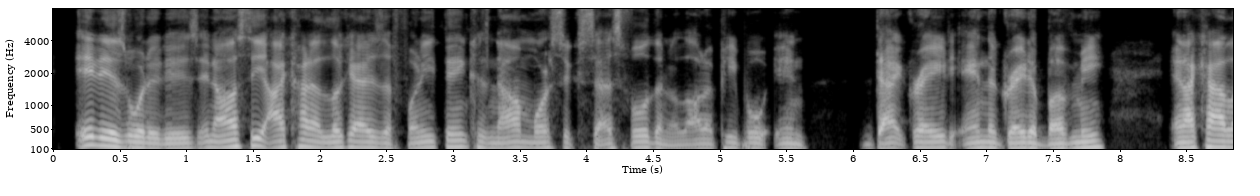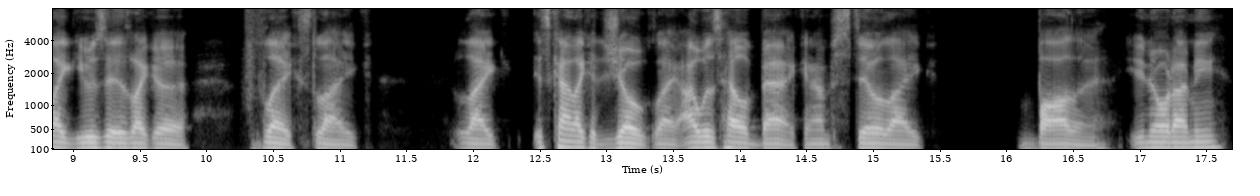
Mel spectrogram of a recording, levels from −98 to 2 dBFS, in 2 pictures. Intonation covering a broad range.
No: average, 2.9 semitones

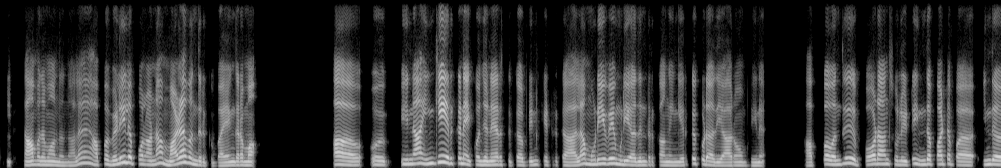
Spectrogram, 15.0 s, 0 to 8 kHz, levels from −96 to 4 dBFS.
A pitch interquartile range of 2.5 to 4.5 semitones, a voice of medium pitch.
No: average, 4.9 semitones; medium, 180 Hz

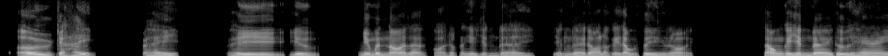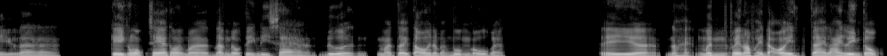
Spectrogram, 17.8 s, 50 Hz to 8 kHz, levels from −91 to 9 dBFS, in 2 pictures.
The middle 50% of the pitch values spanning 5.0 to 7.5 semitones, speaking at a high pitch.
No: average, 5.3 semitones; low, 120 Hz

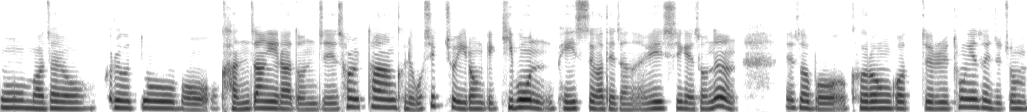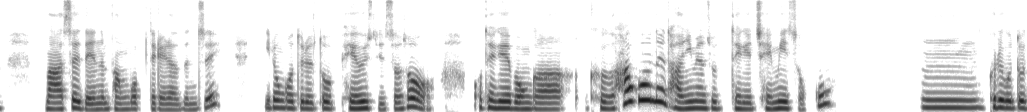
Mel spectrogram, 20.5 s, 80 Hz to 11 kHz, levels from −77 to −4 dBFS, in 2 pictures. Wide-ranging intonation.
No: average, 3.0 semitones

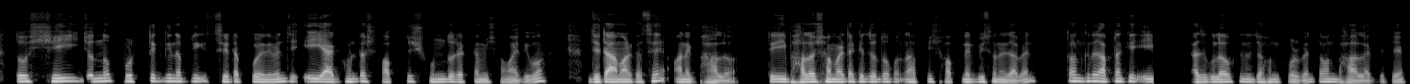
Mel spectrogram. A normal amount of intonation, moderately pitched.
No: average, 3.4 semitones; low, 120 Hz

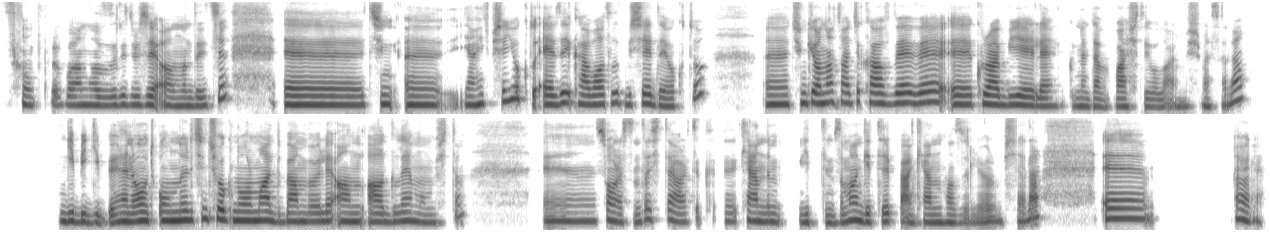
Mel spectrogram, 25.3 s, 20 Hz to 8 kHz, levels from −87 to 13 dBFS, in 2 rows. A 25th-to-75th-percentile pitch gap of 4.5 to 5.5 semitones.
No: average, 3.1 semitones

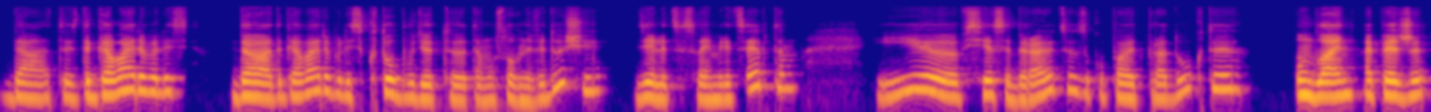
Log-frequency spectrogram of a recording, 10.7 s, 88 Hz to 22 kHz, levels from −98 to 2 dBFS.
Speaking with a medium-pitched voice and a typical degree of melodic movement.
No: high, 200 Hz; average, 5.0 semitones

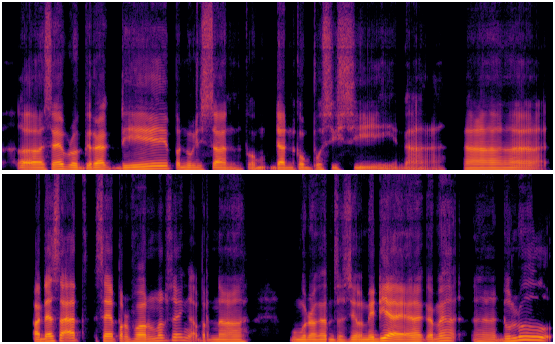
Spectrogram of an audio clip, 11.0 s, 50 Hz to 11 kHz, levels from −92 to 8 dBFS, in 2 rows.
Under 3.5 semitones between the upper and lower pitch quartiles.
No: average, 4.1 semitones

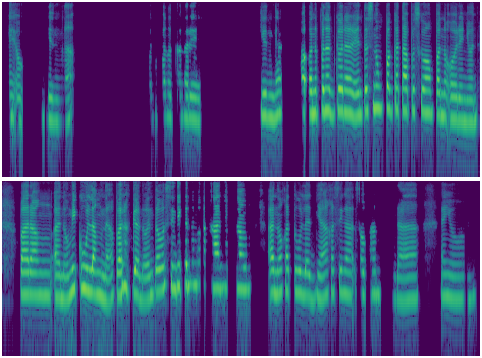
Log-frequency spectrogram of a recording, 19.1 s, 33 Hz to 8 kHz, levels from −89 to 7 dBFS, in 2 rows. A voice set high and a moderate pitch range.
Yes: high, 230 Hz; average, 4.0 semitones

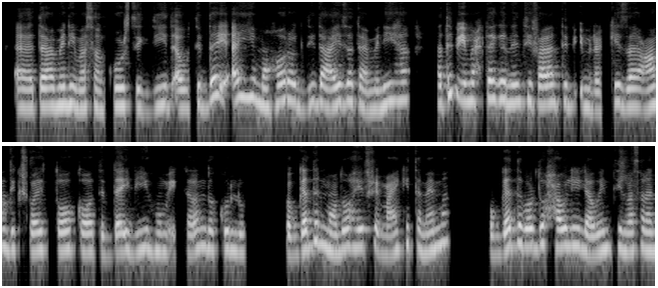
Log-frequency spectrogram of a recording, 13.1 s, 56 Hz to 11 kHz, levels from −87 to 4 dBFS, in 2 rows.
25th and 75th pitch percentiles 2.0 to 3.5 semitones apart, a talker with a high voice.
Yes: average, 3.0 semitones; high, 220 Hz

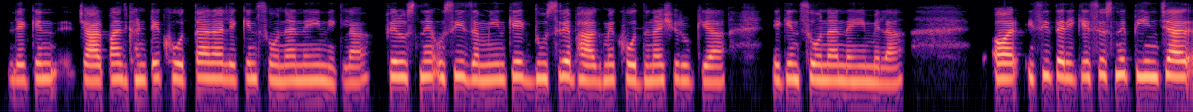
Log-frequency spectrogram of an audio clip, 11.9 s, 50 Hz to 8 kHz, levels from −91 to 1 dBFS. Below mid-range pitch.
No: high, 220 Hz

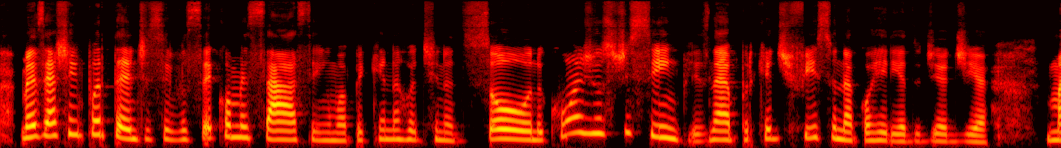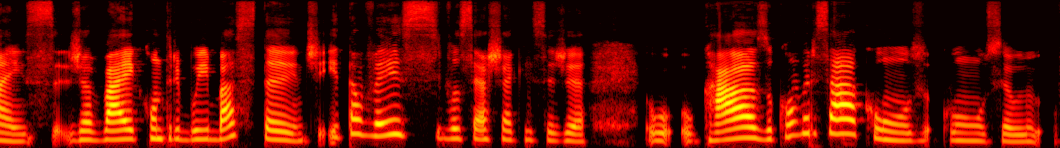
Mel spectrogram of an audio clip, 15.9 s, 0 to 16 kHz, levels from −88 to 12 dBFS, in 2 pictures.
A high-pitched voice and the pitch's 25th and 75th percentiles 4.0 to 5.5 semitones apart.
Yes: high, 225 Hz; average, 4.9 semitones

